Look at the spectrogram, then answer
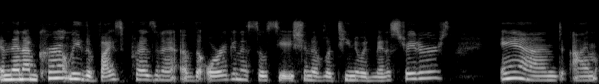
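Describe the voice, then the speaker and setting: An unremarkable speaking voice: a woman with an American accent talks at a fairly quick pace and medium pitch with ordinary pitch variation, in a dry, close sound with no echo. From US Pacific Northwest. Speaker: education consultant. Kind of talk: work presentation.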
